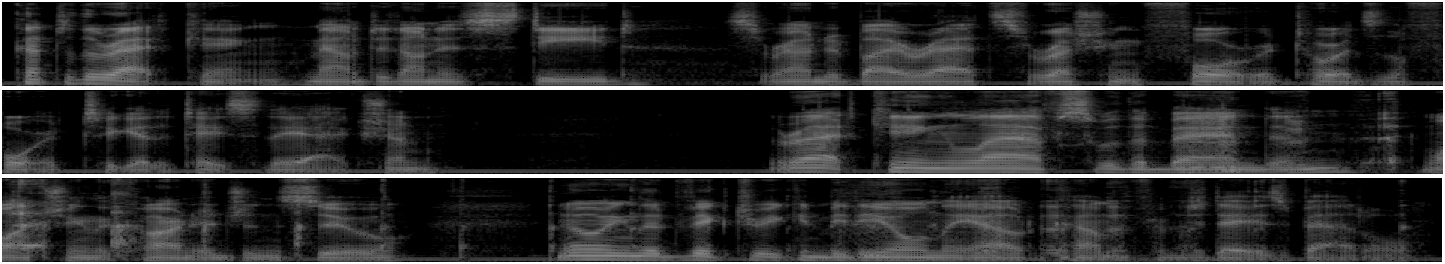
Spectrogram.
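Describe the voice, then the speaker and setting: Narrating a dramatic screenplay, a man reads in a low, forceful voice, deliberate and theatrical. The tone is grave with a crisp edge, fitting for scripted action.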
